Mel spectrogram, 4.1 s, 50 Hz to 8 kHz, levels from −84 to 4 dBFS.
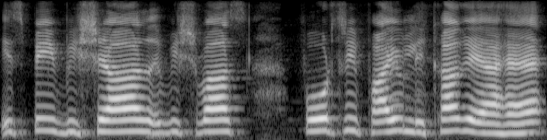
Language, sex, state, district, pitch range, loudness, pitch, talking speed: Hindi, female, Uttar Pradesh, Lalitpur, 220-245 Hz, -14 LUFS, 235 Hz, 130 wpm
